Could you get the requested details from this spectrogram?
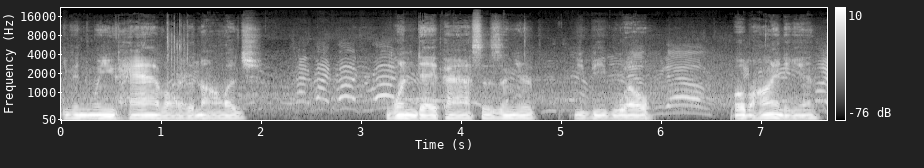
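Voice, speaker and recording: A man's voice: low voice, completely flat delivery, unhurried, long pauses, noisy background. A man casually commenting while playing a football video game, rambling and swearing between mock play-by-play calls. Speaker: gaming streamer.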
